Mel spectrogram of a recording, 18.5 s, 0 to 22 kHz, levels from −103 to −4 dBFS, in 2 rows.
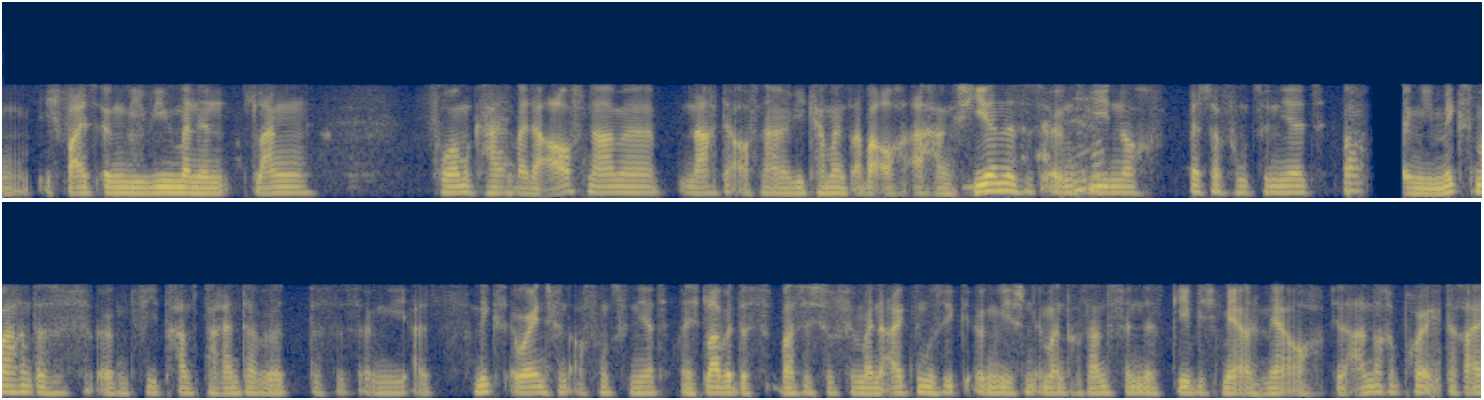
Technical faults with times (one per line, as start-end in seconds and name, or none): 1.39-1.53 echo leak
1.94-2.35 echo leak
3.09-3.24 VoIP packet loss concealed by the speech codec
6.37-6.85 speech suppressed in double talk
6.61-6.65 VoIP packet loss concealed by the speech codec
8.41-8.78 VoIP packet loss concealed by the speech codec
18.17-18.26 VoIP packet loss concealed by the speech codec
